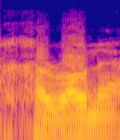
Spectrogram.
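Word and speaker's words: Girona: So in the early part of the 13th century, from the city of Gerona, or Gerona as it's properly pronounced, goes a very unique individual whose name is Rabbeinu Yonah ben Avraham.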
